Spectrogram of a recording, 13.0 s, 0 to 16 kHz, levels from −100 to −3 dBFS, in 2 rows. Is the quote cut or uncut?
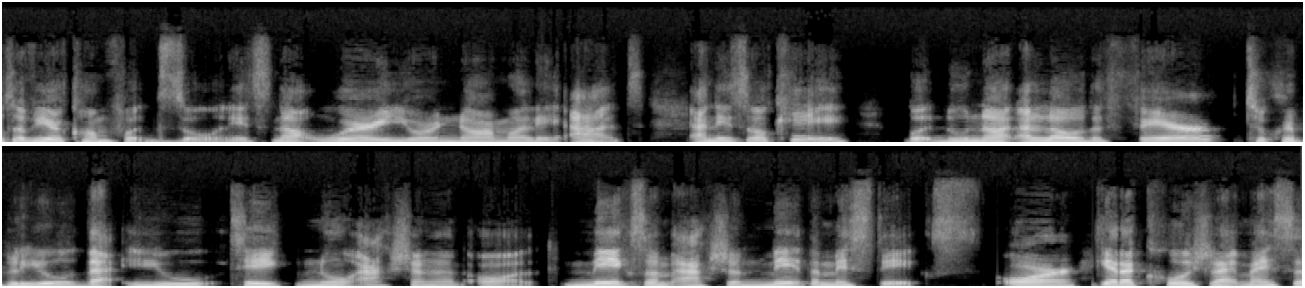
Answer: cut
